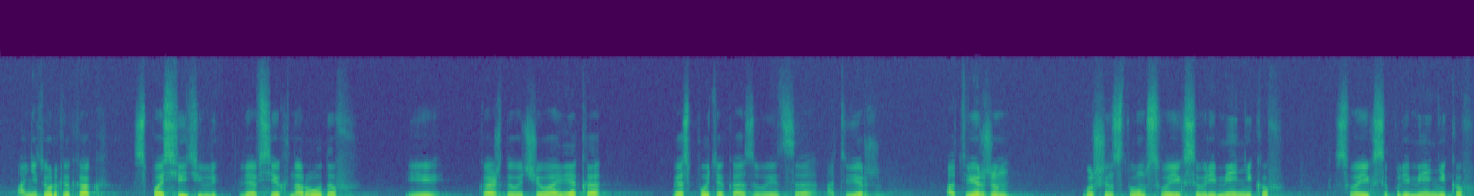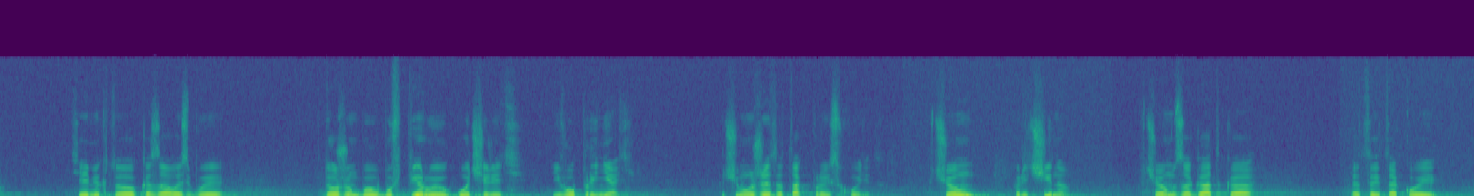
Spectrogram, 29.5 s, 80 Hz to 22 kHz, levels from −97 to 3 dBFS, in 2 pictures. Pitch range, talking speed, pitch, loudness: 135-160 Hz, 90 wpm, 150 Hz, -24 LUFS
